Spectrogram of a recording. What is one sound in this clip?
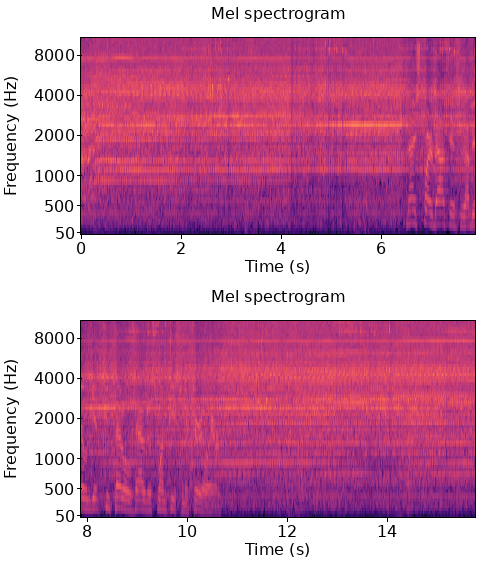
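A milling machine whirs steadily as its cutter grinds into metal.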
